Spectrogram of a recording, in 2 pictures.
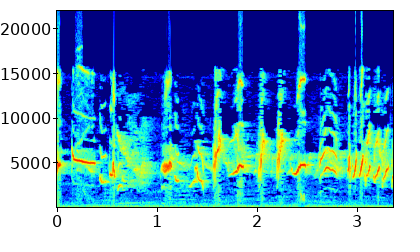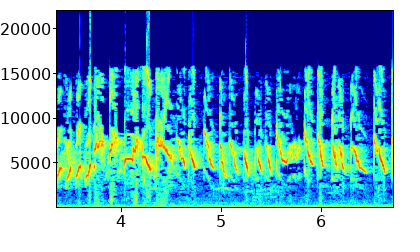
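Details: Oriental white-eye song as a lure for untrained white-eyes. A few separate high whistles open, then a rapid, tightly repeated sequence of sharp, descending chirps at a steady fast pace.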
